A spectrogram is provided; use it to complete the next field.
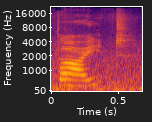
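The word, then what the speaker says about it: bight: Take the third, do it up, open up the loops, and poke a bite through the loops. Now, do you know what a bite is? A bite is spelled B-I-G-H-T, and it is just a loop without pulling all the way through.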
